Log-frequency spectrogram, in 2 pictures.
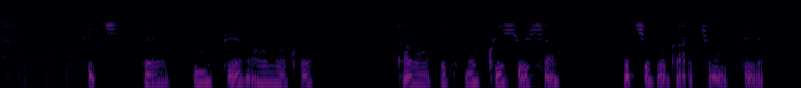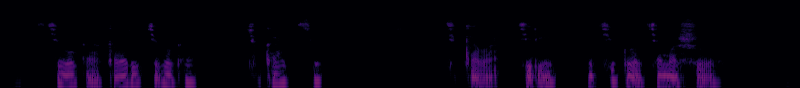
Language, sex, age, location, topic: Kinyarwanda, male, 18-24, Nyagatare, government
